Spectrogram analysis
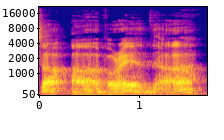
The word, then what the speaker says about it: Saavedra: At Lepanto, Miguel de Cervantes Saavedra, please pronounce the A's separately, was about 25 years of age and was lying below deck, sick of a fever.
